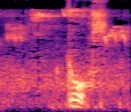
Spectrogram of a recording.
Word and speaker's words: gorse: The other thing, which of course has to be our garnish at this time of year, of course, is gorse, because it rhymes with a course.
